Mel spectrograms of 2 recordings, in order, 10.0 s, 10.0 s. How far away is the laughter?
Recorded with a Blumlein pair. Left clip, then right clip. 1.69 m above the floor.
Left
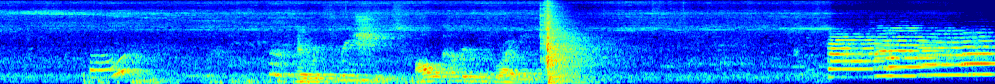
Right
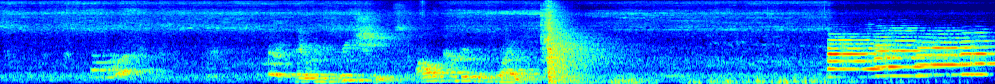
About 0.6 m.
